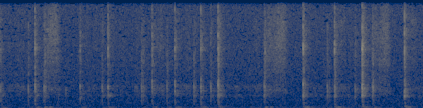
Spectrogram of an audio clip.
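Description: Faint, irregular clicks and light scratches of a stylus on a pen tablet as words are handwritten, several taps a second.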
